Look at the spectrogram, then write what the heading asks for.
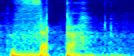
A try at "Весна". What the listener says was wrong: Are you reading the letters in the Russian alphabet, or are you reading it in the English alphabet? Then some of the letters you're pronouncing wrong, because the letters they might look like your A, but it's not an A. And then there's a C after there.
